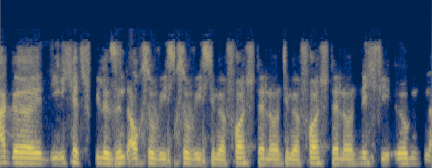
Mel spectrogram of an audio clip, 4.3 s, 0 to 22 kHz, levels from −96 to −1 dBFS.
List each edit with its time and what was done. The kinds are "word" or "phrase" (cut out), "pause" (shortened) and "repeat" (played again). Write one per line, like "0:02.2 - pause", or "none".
0:01.7 - repeat
0:02.8 - repeat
